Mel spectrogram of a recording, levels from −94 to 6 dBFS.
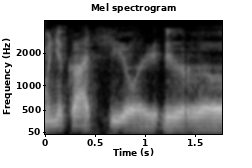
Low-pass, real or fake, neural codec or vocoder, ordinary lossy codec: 3.6 kHz; fake; codec, 16 kHz, 1 kbps, X-Codec, HuBERT features, trained on LibriSpeech; MP3, 24 kbps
